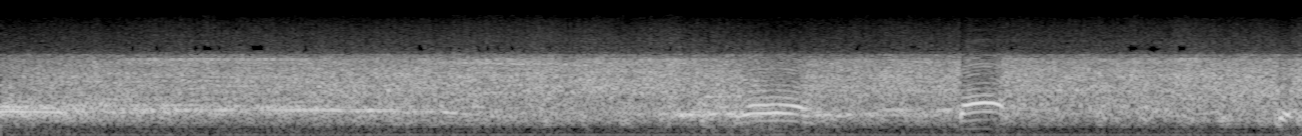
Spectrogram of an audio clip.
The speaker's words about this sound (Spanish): Va a recibir el conjunto del Sandimas en primer lugar. Aplaude deportivamente también el GIG. Hay aplausos para el Sandimas Alemar de León, que acaba también de alcanzar el ascenso a la división de honor.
